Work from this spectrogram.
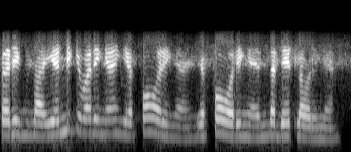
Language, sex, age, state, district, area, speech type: Tamil, female, 45-60, Tamil Nadu, Dharmapuri, rural, conversation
